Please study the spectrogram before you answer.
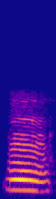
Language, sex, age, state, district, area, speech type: Kashmiri, male, 18-30, Jammu and Kashmir, Ganderbal, rural, conversation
